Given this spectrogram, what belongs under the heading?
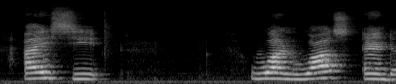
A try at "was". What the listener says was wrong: was z там в конце.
